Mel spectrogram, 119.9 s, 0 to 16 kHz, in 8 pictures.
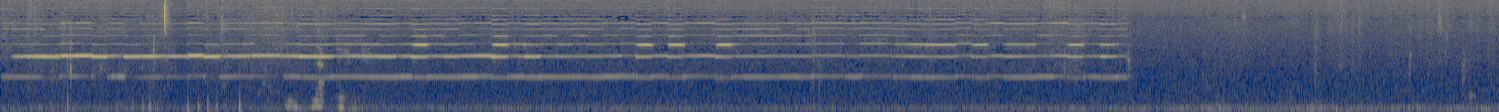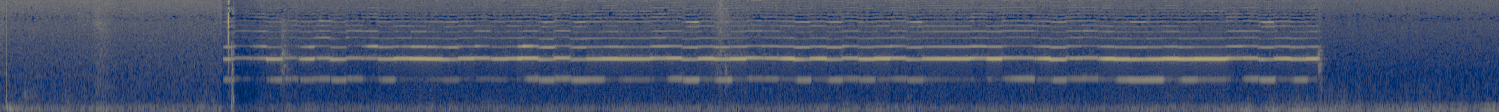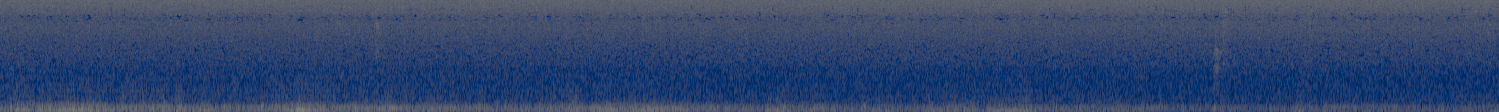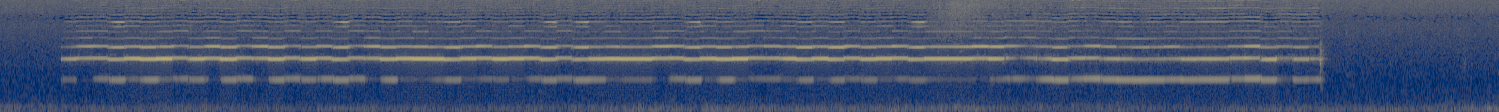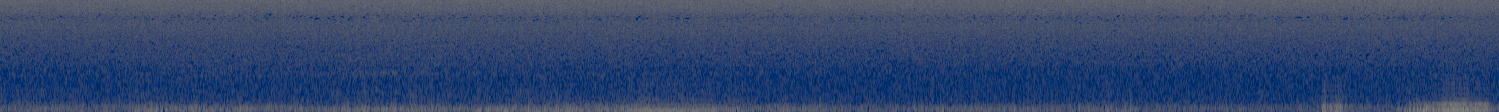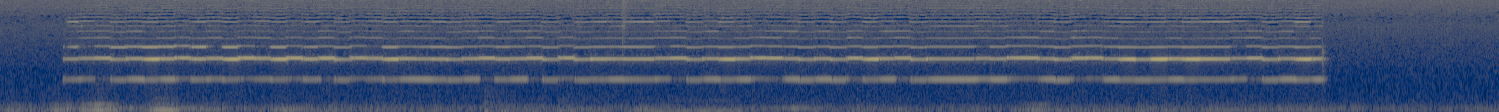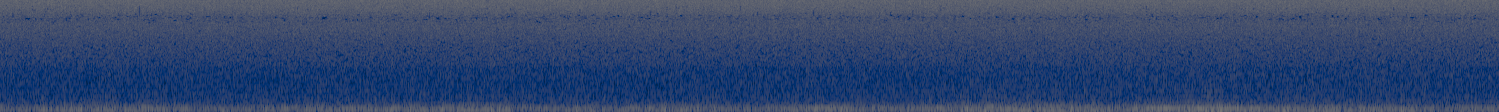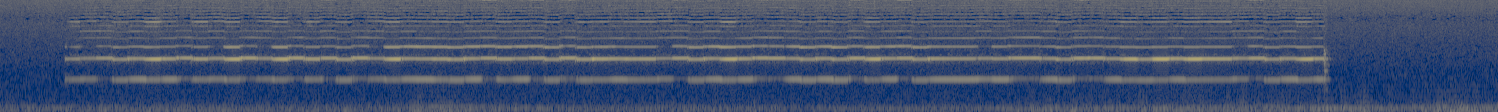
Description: モールス信号のTV音声＆オーディオへの混入例：（ステレオに繋いで聞いて！）
（隣家無線局過大出力） ●モールス送信
●FT-8混信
